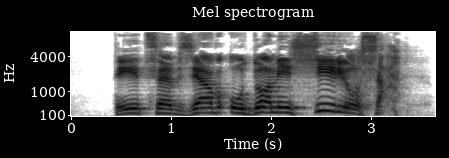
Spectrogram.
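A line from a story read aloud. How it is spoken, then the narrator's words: Hissed. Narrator (Ukrainian): прошипів Гаррі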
